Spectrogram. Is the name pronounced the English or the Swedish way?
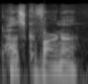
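English. It is pronounced with an English-style accent. The speaker calls it wrong. "kind of the Anglo pronunciation of the word"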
